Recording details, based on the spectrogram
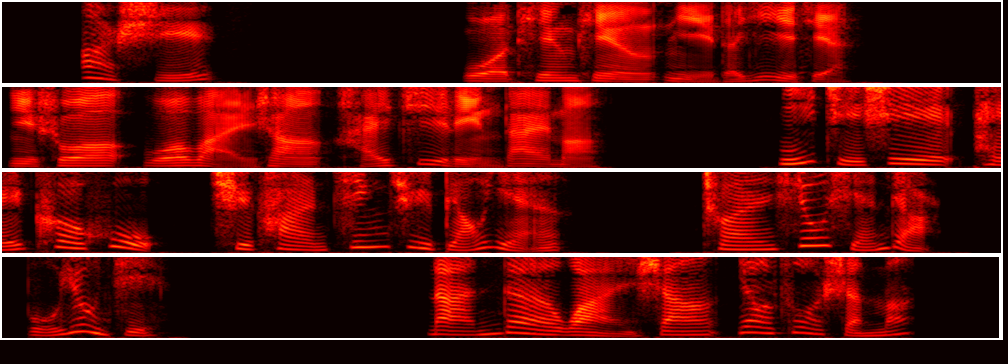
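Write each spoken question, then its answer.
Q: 男的晚上要做什么?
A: 陪客户看京剧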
